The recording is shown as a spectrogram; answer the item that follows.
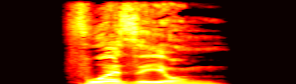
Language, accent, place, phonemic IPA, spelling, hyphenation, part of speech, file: German, Germany, Berlin, /ˈfoːʁˌzeːʊŋ/, Vorsehung, Vor‧se‧hung, noun, De-Vorsehung.ogg
- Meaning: 1. Providence, Divine Providence (God's superintendence over earthly events) 2. fate, destiny (impersonal force or principle that predetermines events)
